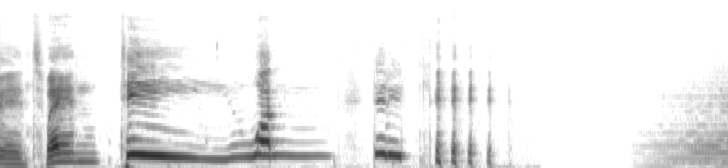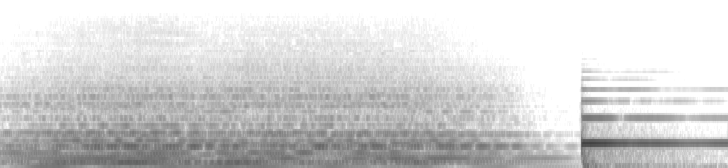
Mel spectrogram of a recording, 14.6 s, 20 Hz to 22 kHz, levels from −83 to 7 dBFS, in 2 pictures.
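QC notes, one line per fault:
No faults to note.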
